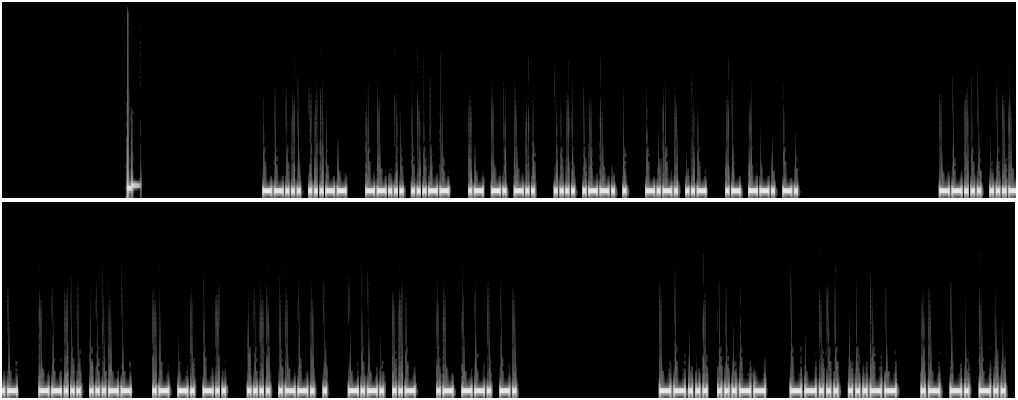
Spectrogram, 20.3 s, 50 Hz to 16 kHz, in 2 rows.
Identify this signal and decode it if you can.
Morse code, heard as a keyed tone, about 37 wpm, 700 Hz. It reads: 73 73 AND HPE CU AGN 73 73 AND HPE CU AGN 73 73 AND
